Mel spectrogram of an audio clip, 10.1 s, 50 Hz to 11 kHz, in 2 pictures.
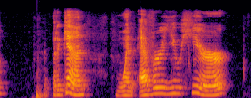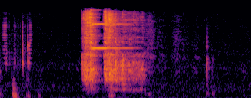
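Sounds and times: cash register ka-ching: 0:06.7 - 0:08.0.

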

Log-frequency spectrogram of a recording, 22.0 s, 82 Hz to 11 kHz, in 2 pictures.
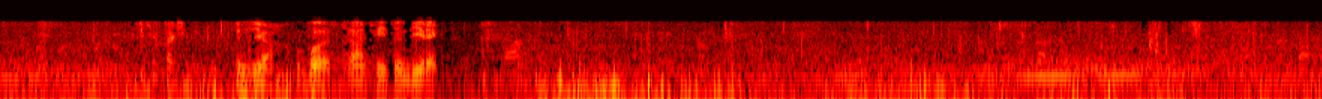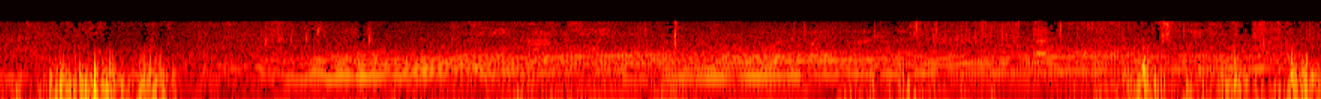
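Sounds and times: car engine accelerating: 0:06.0 - 0:22.0.

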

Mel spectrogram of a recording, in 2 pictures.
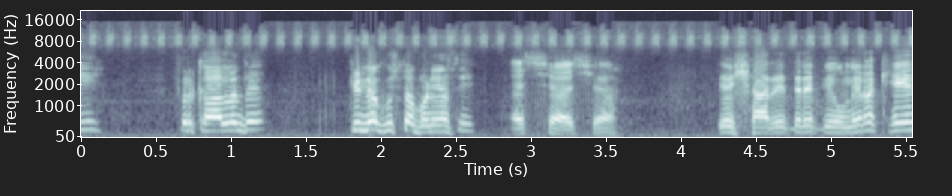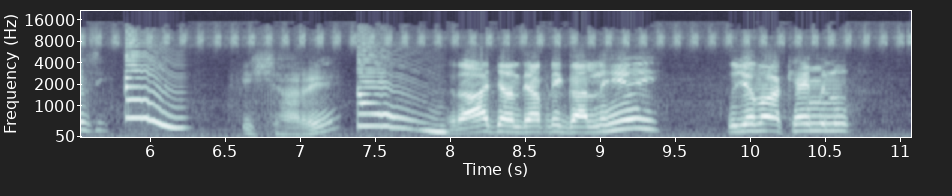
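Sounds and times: crickets chirping: 0:00.0 - 0:11.0
men talking: 0:01.8 - 0:03.6, 0:04.3 - 0:05.7, 0:06.6 - 0:10.7.

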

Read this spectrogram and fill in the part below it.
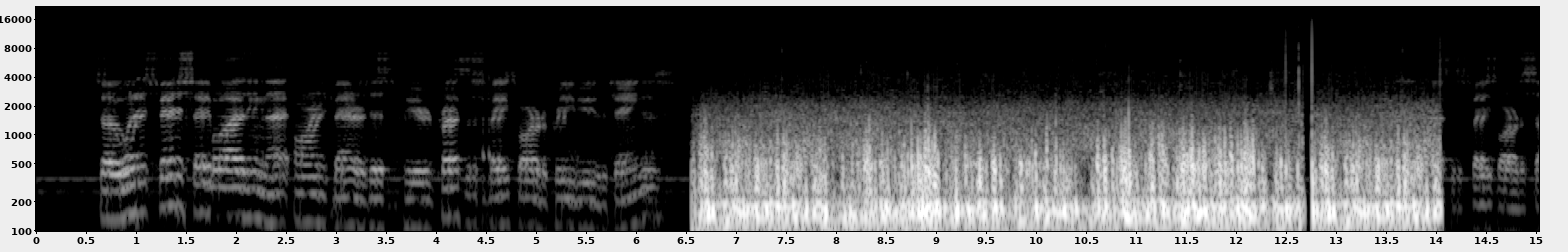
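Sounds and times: wind buffeting microphone: 0:06.6 - 0:14.1.

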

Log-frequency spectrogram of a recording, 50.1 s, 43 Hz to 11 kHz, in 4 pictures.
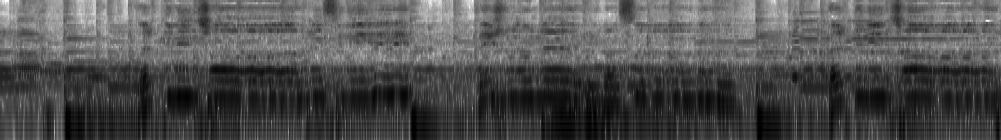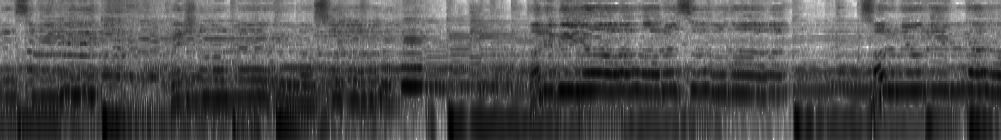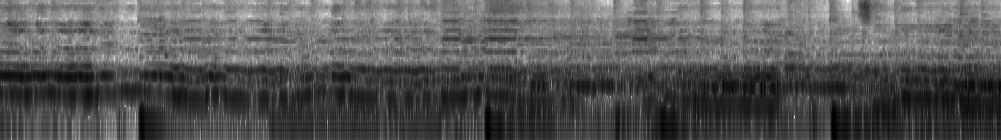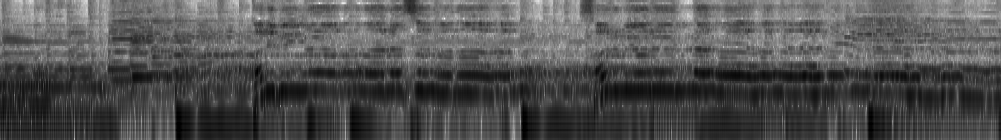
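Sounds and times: deep bass: 0:00.0 - 0:50.0
long-necked lute playing: 0:00.0 - 0:50.0
man singing: 0:00.0 - 0:50.0.

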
